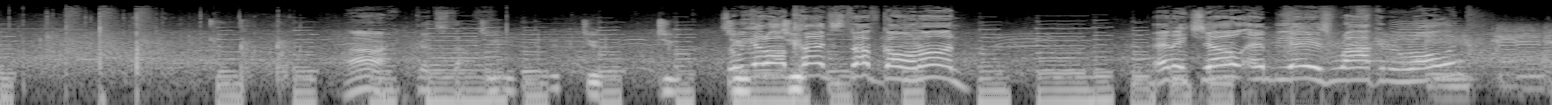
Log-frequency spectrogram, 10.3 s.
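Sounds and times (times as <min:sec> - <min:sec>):
clapping: 0:00.0 - 0:02.1, 0:09.6 - 0:10.3
speech: 0:02.3 - 0:06.8, 0:07.7 - 0:09.9.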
